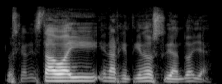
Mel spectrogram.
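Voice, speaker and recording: A man preaching a sermon in church, swinging between loud emphasis and soft asides and asking the congregation questions. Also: fairly high pitch, fairly even intonation, racing, clean tone, dry recording. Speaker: pastor. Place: church sanctuary.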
